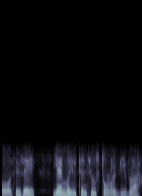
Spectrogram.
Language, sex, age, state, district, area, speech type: Manipuri, female, 30-45, Manipur, Chandel, rural, conversation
